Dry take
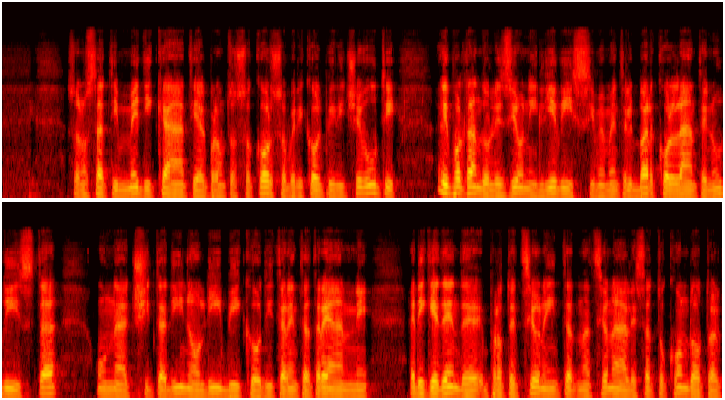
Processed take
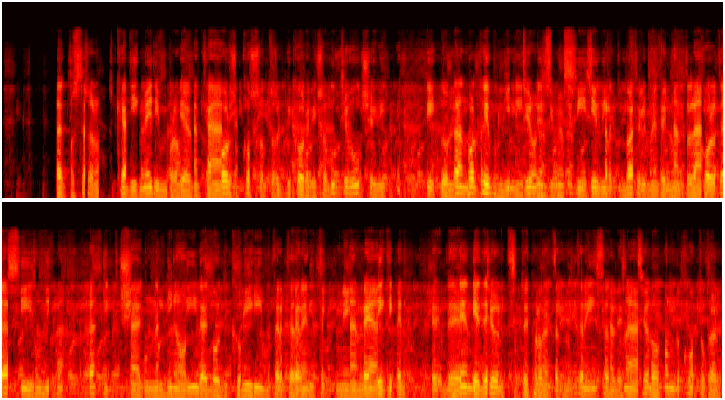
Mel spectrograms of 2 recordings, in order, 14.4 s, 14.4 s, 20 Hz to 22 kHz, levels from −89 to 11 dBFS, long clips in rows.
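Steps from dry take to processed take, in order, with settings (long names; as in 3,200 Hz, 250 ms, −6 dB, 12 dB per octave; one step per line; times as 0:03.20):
slices reordered back to front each 137 ms, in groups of 4
noise gate −53 dBFS, range −20 dB
feedback echo with a long and a short gap by turns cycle 1,117 ms, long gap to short 3 to 1, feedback 64%, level −15.5 dB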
